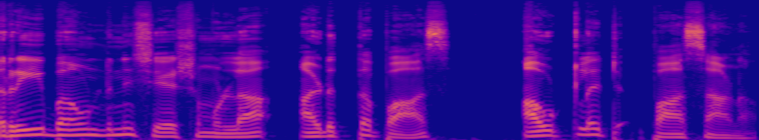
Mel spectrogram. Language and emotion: Malayalam, neutral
